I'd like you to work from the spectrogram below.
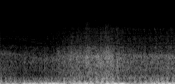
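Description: A motorcycle rumbles along a rough off-road route toward Om Parvat in the Himalayas, its engine a steady, close, low chugging throb with faint clattering from the bumpy ride.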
